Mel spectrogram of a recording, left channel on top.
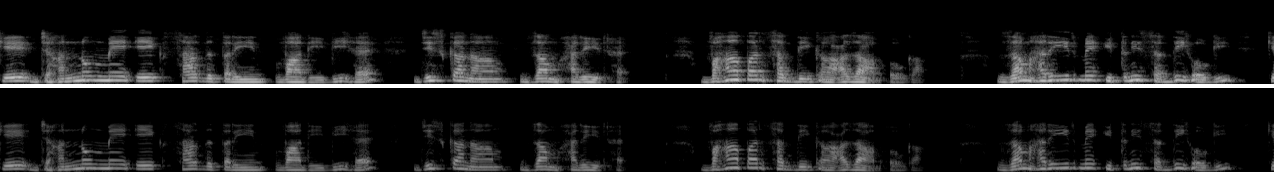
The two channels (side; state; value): right; quieter; 10.4 dB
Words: جہنم میں ایک سرد ترین وادی بھی ہے جس کا نام زمہریر ہے؟ وہاں پر سردی کا عذاب ہوگا۔ زمہریر میں اتنی سردی ہوگی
